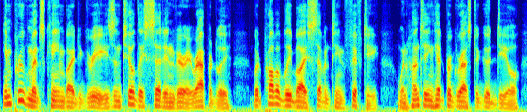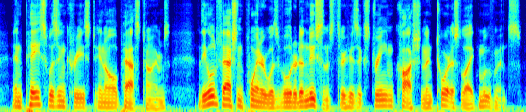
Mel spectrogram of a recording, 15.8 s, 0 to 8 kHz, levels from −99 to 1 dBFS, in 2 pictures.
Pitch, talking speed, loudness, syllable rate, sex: 95 Hz, 165 wpm, -20 LUFS, 5.4 syllables/s, male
